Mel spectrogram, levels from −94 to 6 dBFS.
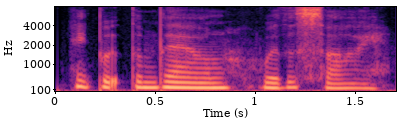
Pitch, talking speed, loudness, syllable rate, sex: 175 Hz, 245 wpm, -14 LUFS, 4.6 syllables/s, female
